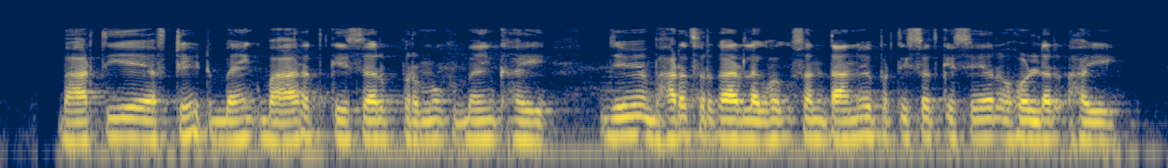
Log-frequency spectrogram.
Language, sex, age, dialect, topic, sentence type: Magahi, male, 18-24, Central/Standard, banking, statement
